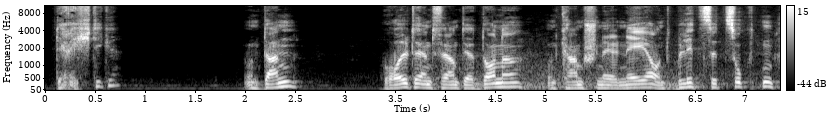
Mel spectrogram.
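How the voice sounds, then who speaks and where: Husky male fairy-tale narrator. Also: medium pitch. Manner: suspenseful, deliberate phrasing.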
